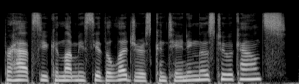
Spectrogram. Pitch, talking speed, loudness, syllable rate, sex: 195 Hz, 240 wpm, -18 LUFS, 6.4 syllables/s, female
